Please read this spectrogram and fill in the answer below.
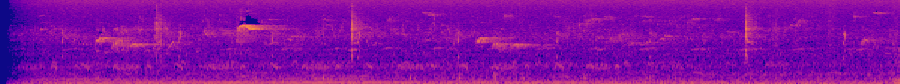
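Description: Outdoor ambience of birds chirping and calling over a low, steady rumble, with one louder high call about three seconds in.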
